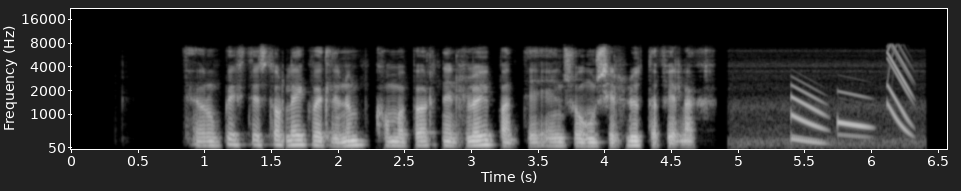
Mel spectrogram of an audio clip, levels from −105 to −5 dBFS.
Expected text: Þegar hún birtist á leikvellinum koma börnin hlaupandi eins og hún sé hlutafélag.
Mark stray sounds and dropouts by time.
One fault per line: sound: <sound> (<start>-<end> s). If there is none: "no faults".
sound: chirp (5.4-6.3 s)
